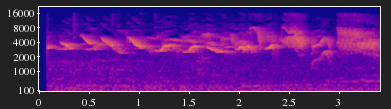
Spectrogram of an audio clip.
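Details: Bullfinch singing a morning tryout: a continuous run of high, twittering, warbled notes sliding up and down, with no pauses and little background sound.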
